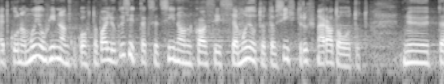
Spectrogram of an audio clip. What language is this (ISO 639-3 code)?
est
